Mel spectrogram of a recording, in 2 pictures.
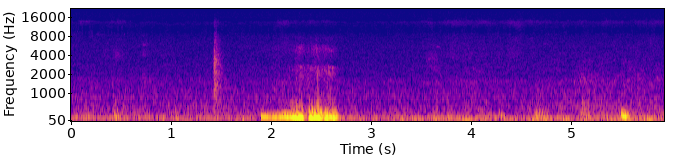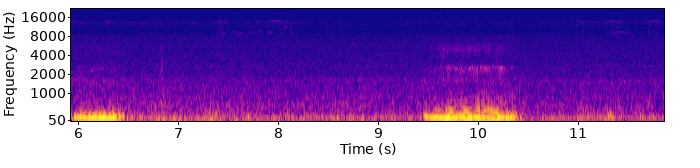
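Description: Soft, low rattling snores from a sleeping cat, three breaths heard over about twelve seconds, against quiet room noise.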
